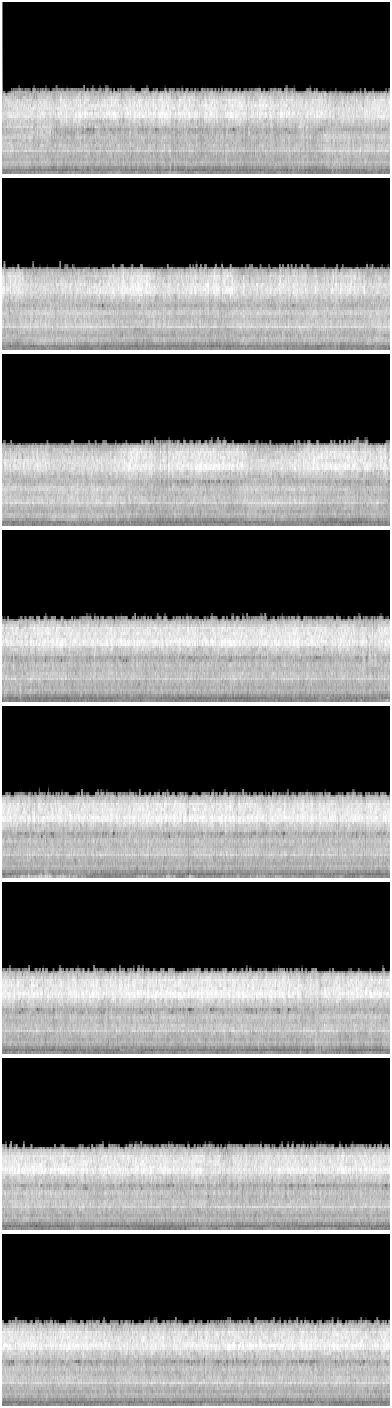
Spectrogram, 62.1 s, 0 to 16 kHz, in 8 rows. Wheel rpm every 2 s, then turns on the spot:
120, 110, 110, 110, 110, 110, 120, 110, 110, 120, 110, 120, 120, 120, 120, 110, 120, 110, 120, 120, 110, 110, 120, 110, 120, 110, 110, 110, 110, 120, 120.
none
